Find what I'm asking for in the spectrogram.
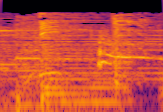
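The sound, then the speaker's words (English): Dog barking in short, sharp yips with a brief whining note, a few scattered bursts over a steady background hum. “Ew, get the stinky dog away from me. Healthy dogs don't stink.”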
